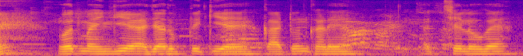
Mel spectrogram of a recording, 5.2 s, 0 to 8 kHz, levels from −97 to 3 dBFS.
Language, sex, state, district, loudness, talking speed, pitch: Hindi, male, Maharashtra, Gondia, -16 LUFS, 150 wpm, 130 Hz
